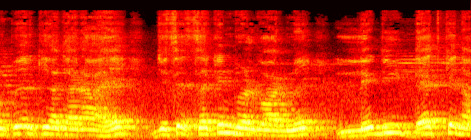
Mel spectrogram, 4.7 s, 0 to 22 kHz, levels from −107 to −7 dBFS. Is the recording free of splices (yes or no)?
yes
